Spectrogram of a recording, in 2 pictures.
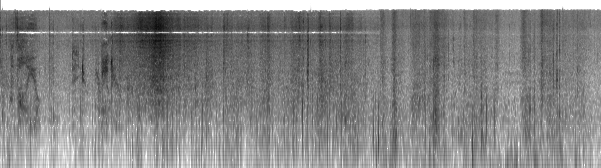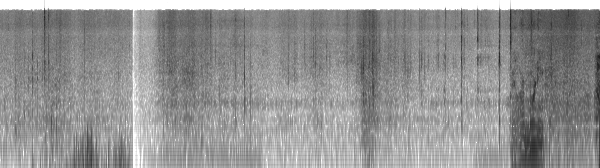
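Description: Low whispering and the rustle and crunch of someone moving through snow and brush, with many small irregular clicks. The sound cuts off abruptly about two-thirds of the way through, then goes on more quietly.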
